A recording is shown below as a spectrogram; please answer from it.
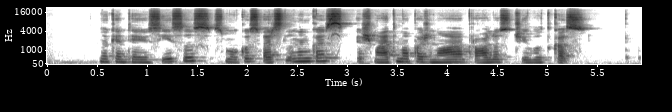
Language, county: Lithuanian, Vilnius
